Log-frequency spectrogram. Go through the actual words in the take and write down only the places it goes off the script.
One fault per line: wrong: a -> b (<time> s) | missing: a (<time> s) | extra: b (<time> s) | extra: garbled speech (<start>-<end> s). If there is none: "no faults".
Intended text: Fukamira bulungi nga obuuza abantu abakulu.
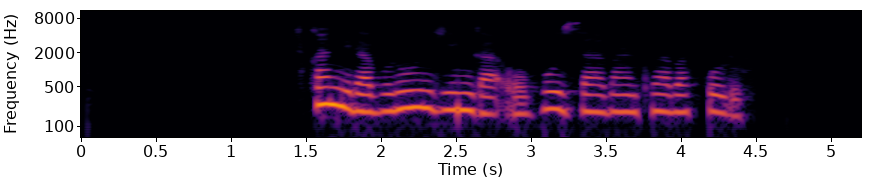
no faults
